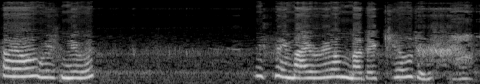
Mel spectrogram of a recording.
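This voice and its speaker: A woman's voice: high voice, unhurried. An actress playing a troubled, haunted young woman in an overwrought, melodramatic 1940s radio detective drama style, on a noisy old recording. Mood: brooding, confessional. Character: troubled, haunted young woman who believes herself evil.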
